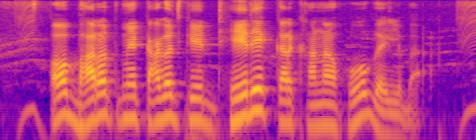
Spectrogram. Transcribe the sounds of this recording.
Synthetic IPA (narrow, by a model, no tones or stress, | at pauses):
əbʱaɾət̪mekaɡəd͡ʒkeɖʱeɾekːəɾkʰanahoɡəɪlba̰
